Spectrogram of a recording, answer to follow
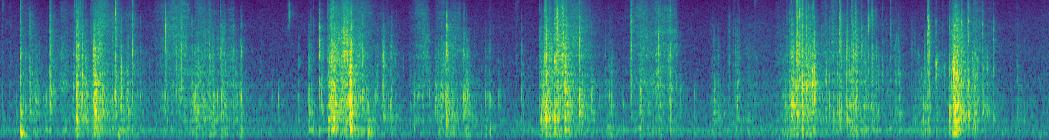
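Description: Plastic zipper-seal bag crinkling and rustling as a hand reaches in and pulls out pieces of raw fish, in irregular bursts every second or so.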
